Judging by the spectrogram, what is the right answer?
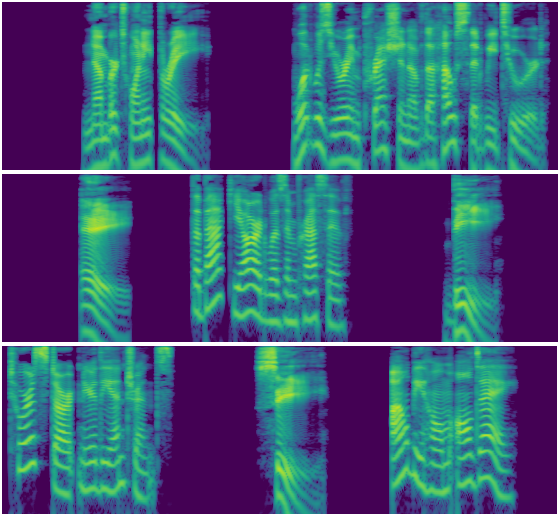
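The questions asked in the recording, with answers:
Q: What was your impression of the house that we toured?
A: A: The backyard was impressive.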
